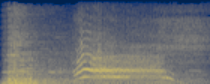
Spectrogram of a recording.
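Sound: scream sound effect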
